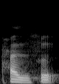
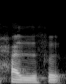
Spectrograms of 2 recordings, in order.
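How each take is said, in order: No difference in how they are said.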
